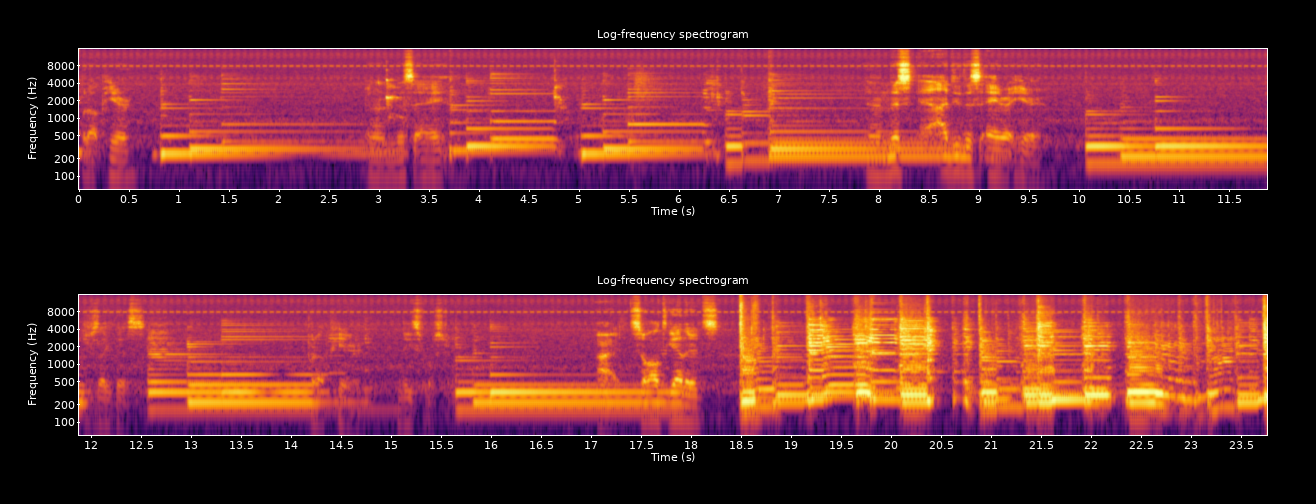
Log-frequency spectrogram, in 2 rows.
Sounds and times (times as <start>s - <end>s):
Speech: 0.0s - 0.6s, 2.9s - 3.7s, 7.9s - 9.7s, 11.9s - 12.6s, 14.2s - 15.6s, 17.0s - 18.4s.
